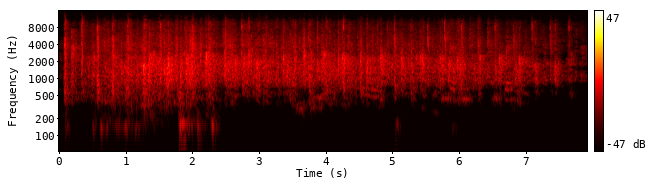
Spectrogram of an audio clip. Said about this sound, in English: Let's have one more round of applause for Secretary Beatty. That was excellent.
